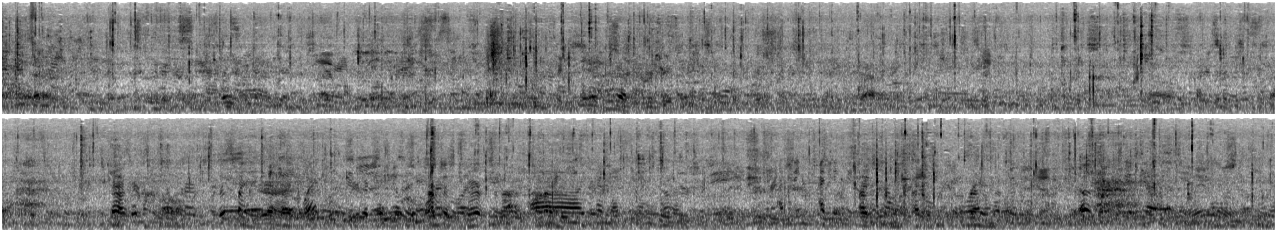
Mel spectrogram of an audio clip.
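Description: A crowd of men and women murmurs and chatters outdoors.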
